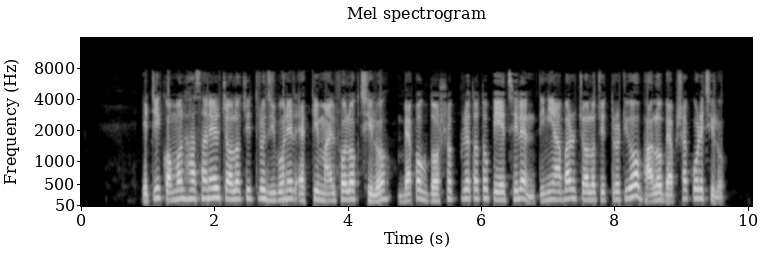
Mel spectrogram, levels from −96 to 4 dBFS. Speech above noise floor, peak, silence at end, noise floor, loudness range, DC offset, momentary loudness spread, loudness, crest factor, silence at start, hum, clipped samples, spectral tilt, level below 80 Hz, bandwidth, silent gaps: 54 dB; -2 dBFS; 0.45 s; -71 dBFS; 1 LU; under 0.1%; 5 LU; -17 LUFS; 16 dB; 0.95 s; none; under 0.1%; -4.5 dB/octave; -56 dBFS; 8 kHz; none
